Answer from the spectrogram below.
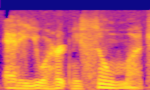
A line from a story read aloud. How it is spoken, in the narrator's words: she whispered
